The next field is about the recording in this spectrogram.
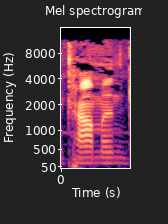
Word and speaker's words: Kamen: of Common America, which is Cayman, Common, K-A-M-E-N, like Common Rider.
